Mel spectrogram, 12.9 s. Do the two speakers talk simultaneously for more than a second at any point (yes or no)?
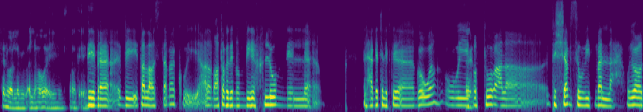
no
